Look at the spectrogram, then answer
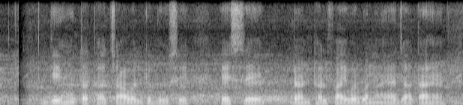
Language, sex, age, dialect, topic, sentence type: Hindi, male, 31-35, Kanauji Braj Bhasha, agriculture, statement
